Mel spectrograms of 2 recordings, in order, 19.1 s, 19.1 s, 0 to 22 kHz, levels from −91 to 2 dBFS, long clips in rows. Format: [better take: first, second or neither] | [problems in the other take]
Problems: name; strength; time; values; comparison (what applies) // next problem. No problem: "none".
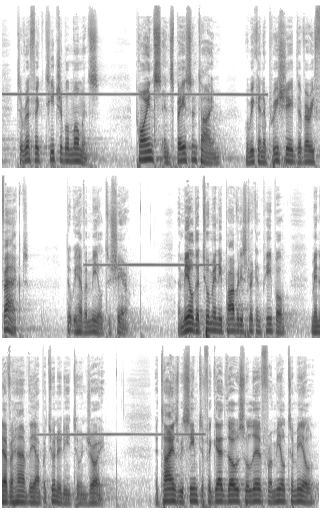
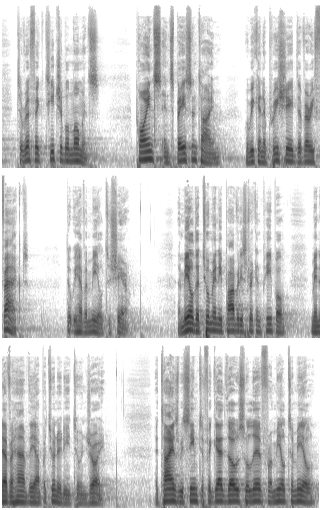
second | high-pitched whine; noticeable; until 5.5 s, from 8 to 11 s and from 13 to 17 s; 2.5 kHz, 15 dB below the speech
